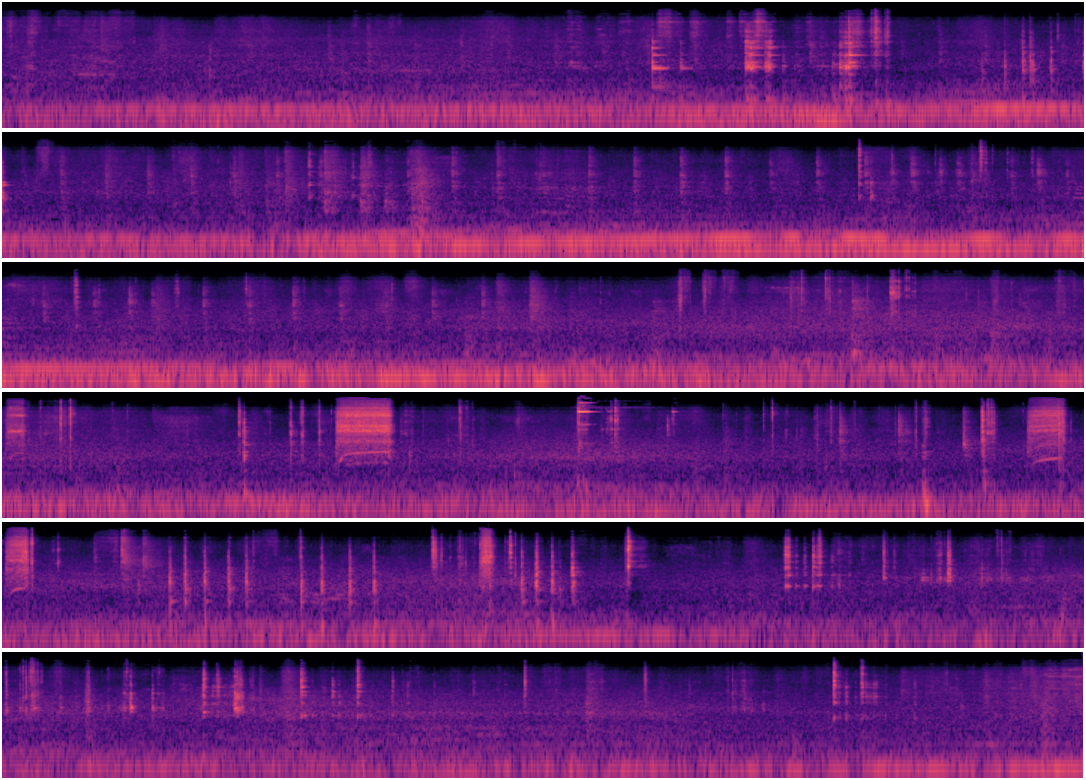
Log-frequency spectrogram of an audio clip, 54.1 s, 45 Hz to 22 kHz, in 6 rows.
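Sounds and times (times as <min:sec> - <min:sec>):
hand tools clinking: 0:31.8 - 0:32.3.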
